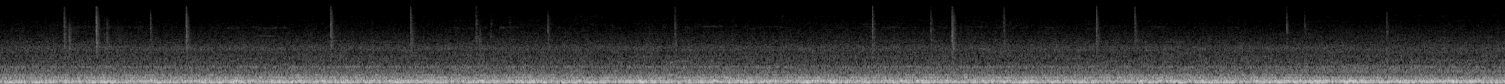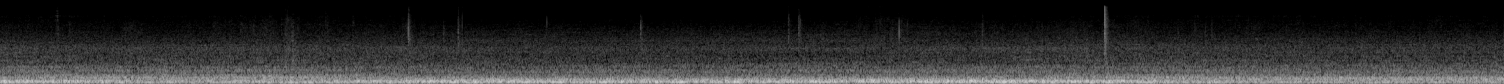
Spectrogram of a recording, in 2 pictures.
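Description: John Deere S780 combine harvester running steadily while cutting soybeans, heard from inside the cab as an even low drone. A few faint ticks are scattered through it.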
